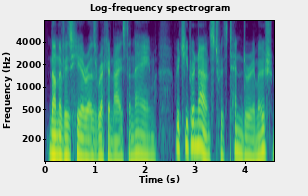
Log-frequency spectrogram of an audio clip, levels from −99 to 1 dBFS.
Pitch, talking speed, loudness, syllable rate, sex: 110 Hz, 170 wpm, -18 LUFS, 5.4 syllables/s, male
